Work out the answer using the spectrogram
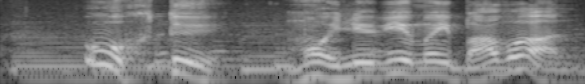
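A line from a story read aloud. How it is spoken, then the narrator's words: Exclaimed. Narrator (Russian): воскликнул Илья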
